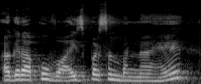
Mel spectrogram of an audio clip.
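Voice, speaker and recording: Mellow-voiced woman teaching vocabulary. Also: medium pitch, normal speed. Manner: explains words in Hindi mixed with English, repeats each word for pronunciation; checks in with frequent "okay?". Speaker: English teacher. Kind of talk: vocabulary lesson for test prep.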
